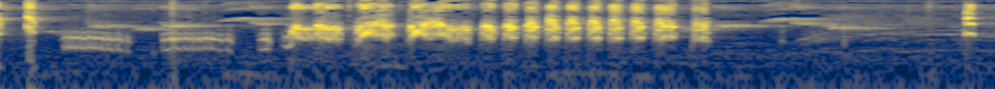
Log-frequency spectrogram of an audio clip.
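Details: White-rumped shama of Bornean forest origin from Kalimantan: harsh buzzy notes open, followed by a fast run of about fifteen evenly spaced rasping chips, then a pause and a final sharp note.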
